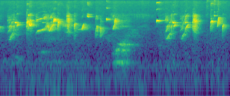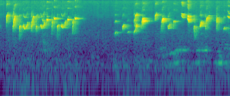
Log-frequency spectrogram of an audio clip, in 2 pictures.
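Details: Goldfinch babbling from a cage, a quick, jumbled chatter of high twittering notes delivered in phrases of two to three seconds with short breaks.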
